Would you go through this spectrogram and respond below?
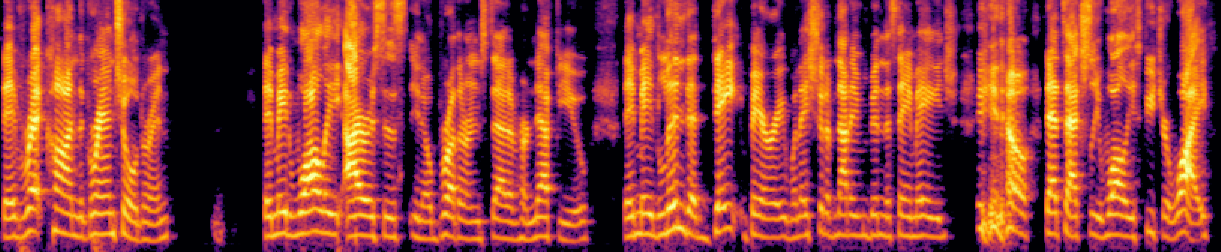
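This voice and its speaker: Bright-voiced woman venting in a casual review. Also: lowish voice, moderate pace. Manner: blunt, exasperated, sweary. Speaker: host of a TV show recap channel. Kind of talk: casual opinionated review chat.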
